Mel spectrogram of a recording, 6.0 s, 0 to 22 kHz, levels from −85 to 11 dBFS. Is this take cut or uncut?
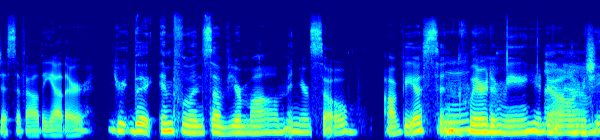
cut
